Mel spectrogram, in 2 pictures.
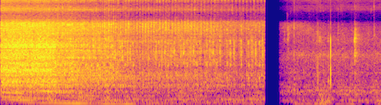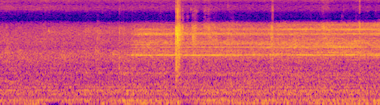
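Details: Tata Tagore petrol engine idling with a light, fairly regular tapping about three times a second; something is knocking, source not yet clear.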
